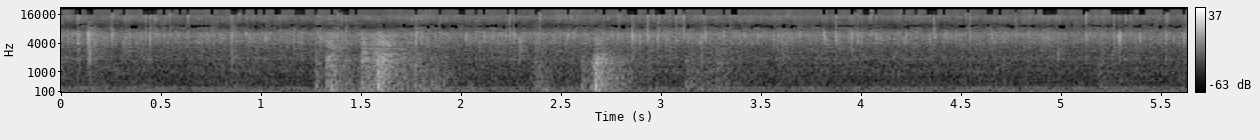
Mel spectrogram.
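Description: Food being sautéed in a pan for pulled pork quesadillas, with a soft, low sizzle and a few sharp scraping stirs near the start before it settles into a quiet hiss, no talking.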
